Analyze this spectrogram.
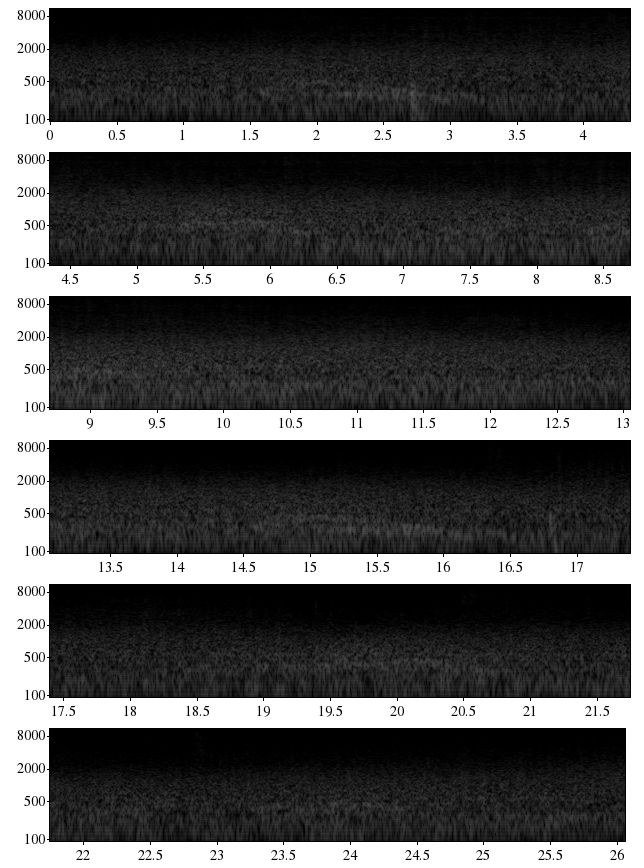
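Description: Leaves rustle softly as someone shifts inside a bush.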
